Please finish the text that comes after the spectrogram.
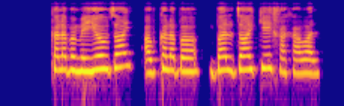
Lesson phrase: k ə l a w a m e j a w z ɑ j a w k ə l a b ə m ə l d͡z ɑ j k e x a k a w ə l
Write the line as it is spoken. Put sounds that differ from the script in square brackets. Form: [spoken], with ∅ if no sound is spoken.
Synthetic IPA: k ə l a [b] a m e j a w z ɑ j a w k ə l a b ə [b] ə l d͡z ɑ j k e x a [x] a w ə l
